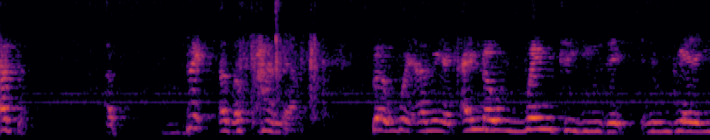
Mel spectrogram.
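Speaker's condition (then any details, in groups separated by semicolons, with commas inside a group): Cerebral palsy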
